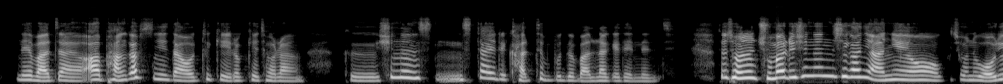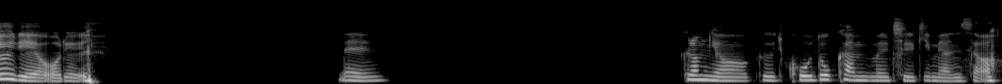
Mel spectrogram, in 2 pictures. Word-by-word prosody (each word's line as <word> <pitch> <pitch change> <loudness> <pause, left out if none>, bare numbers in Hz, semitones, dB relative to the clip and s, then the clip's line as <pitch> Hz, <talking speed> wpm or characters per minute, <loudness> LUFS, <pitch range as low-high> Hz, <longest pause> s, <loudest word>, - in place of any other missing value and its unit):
네, 210 -1 -1
맞아요. 170 -1 +2
아, 220 +5 +6
반갑습니다. 220 - +1
어떻게 200 +6 -5
이렇게 175 +3 -5
저랑 165 -3 -5 0.4
그 170 -2 -6
쉬는 310 - +2 0.2
음 - - -8
스타일이 260 +1 -1
같은 195 +3 -5
분을 185 -2 -6
만나게 165 +1 -2
됐는지. 155 -2 -12 0.4
그래서 325 - -1
저는 295 +1 +8
주말에 305 +4 +6
쉬는 395 +2 +2
시간이 345 -3 +4
아니에요. 205 -2 +3
저는 200 -3 -5
월요일이에요, 185 -2 0
월요일. 160 +3 -6 2.5
네. 180 0 -9 2.9
그럼요. 180 -6 -5
그 190 -2 -9
고독함을 195 -3 -6
즐기면서. 170 -4 -10
190 Hz, 230 characters per minute, -19 LUFS, 170-225 Hz, 2.9 s, 저는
